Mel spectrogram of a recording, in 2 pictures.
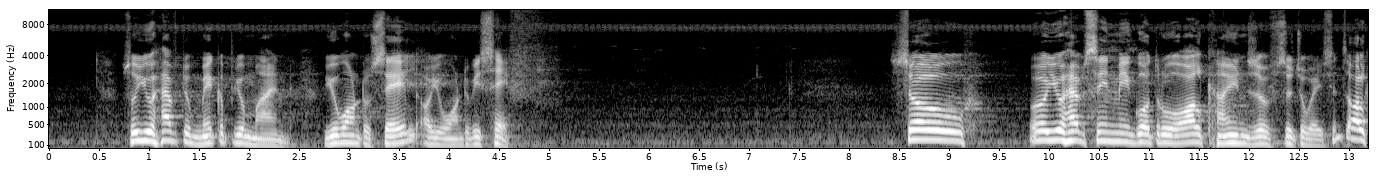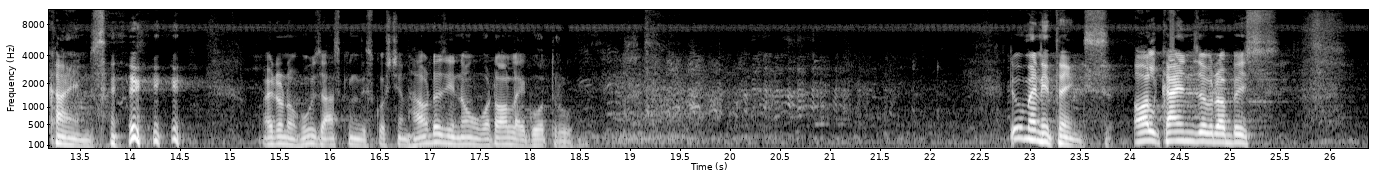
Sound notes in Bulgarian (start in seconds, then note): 13.7 Смее се; 21.5 Смях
